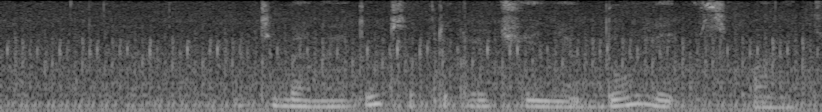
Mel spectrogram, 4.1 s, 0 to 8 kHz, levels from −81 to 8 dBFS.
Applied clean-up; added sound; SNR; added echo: none; Engine / Vehicle; 4 dB; none.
